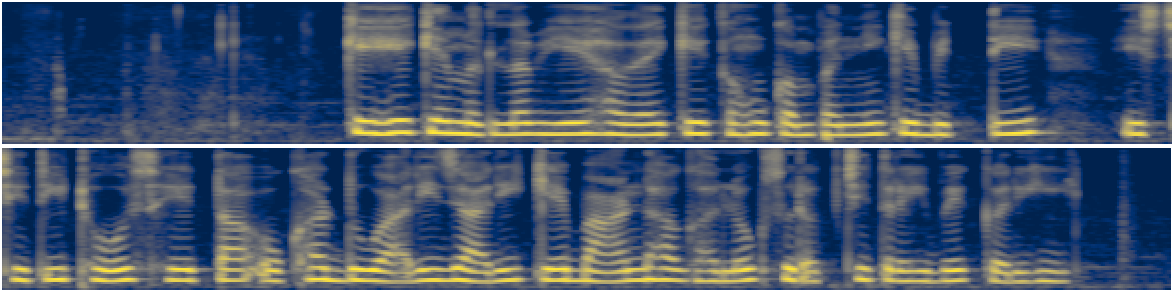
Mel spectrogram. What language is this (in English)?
Chhattisgarhi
